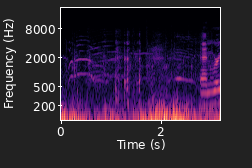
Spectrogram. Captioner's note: audience cheers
